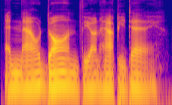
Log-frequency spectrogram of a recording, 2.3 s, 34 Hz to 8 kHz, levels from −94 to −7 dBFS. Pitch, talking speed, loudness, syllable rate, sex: 85 Hz, 155 wpm, -19 LUFS, 4.5 syllables/s, male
